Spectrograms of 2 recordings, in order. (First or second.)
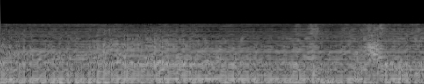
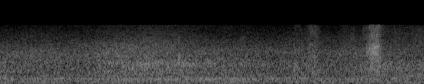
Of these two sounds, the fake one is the first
